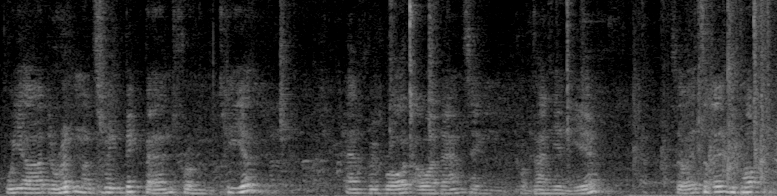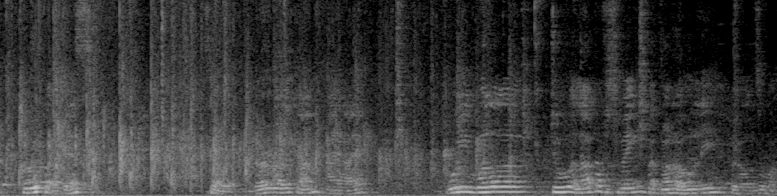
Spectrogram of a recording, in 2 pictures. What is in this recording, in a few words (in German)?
Ansage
